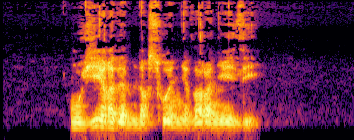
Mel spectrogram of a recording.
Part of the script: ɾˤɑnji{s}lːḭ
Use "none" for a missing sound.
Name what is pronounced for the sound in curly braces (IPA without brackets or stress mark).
none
